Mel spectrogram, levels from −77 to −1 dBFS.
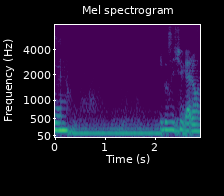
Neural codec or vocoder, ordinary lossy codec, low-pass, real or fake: codec, 16 kHz, 1 kbps, FreqCodec, larger model; none; none; fake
